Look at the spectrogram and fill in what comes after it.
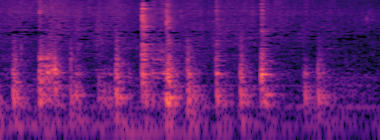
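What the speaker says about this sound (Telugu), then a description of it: "రెండు మూడు ఎండుమిర్చి కూడా వేసుకుంటున్నానండి" Dried red chilies crackle in hot oil as a spoon stirs them around a pan, giving a quick series of soft, close scraping sizzles over a faint frying hiss.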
